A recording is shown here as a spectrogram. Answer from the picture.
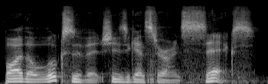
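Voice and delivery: ordinary talk

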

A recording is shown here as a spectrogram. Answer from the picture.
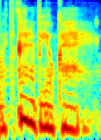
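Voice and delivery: low, hushed reassurance; soft, understated and near a whisper; imitating straight-faced calm. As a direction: mimic someone quietly unruffled. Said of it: "really do have a straight face".

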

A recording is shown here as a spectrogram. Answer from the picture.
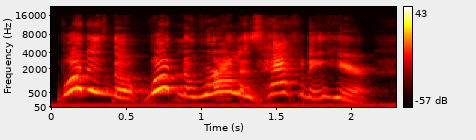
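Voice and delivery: high, loud, startled outcry at her own flesh; shocked outcry. Retold or imitated. Preacher recalling her shock at her own sinful urges, loud startled cry. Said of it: "I was like".

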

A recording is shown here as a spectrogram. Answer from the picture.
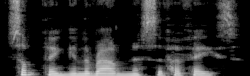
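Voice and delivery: usual speaking voice

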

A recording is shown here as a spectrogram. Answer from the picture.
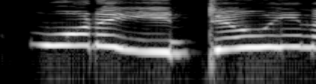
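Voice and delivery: high, loud astonished question; shocked, very high demand; alarmed question. A narrator's reading. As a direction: call it out in disbelief. Finn shocked at April's climbing.

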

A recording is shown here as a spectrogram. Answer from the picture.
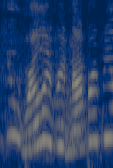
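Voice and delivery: high, fast, tickled to be remembered; flattered surprise. Retold or imitated. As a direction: gush like a flattered regular. Flattered customer voiced.

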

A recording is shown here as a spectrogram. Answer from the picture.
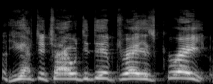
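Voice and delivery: high, loud insistence; excited urging. Retold or imitated. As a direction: push the dip on him. Friend urging him to try dip.

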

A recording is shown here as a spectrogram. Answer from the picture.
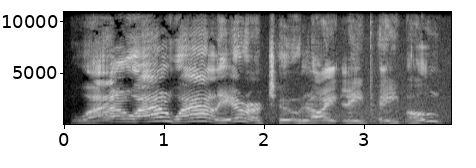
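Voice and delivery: lightly voiced old salt, rolling and lilting; hearty sea captain. A narrator's reading. Sea captain spotting the dancing pair, heartily calling. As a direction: greet them as a jovial captain might. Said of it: "he cried".

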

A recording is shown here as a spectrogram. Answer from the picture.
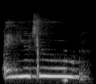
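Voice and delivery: high loud teasing chime; playful reminder. Real, not acted. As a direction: call it out, teasing.

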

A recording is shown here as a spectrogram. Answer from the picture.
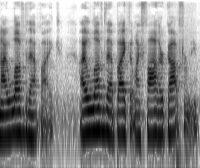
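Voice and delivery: soft, subdued soliloquy with long pauses; hushed, reflective monologue, lines left to hang; dramatic monologue reading. Acted. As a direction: read it quietly, like a man remembering. Repeats the monologue's closing lines.

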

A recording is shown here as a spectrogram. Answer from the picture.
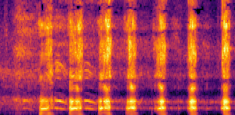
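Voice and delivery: staccato run of ha-ha-ha; put-on laugh. Preacher laughs off his fright before the men, staccato laugh. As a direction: laugh it off in even bursts. Sheepish laugh after excuse.

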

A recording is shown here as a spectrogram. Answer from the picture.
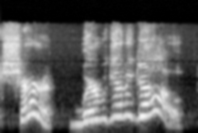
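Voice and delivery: high-pitched, lightly mocked eager self; eager acceptance. Young woman accepting her date's invitation, mock-eager. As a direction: play a naively agreeable date, pitched high.

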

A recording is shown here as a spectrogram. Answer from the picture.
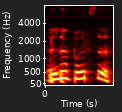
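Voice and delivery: high mock-adoring squeal; high, teasing fake enthusiasm; mocking fan. Mocking the Barca fans.

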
